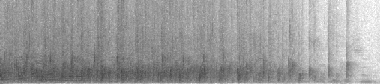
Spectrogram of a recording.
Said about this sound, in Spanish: Dale un aplauso al que reina. ¡Aleluya!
